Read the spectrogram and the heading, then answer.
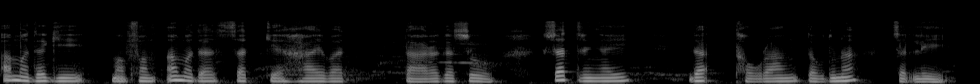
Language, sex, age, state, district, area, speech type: Manipuri, male, 45-60, Manipur, Tengnoupal, rural, spontaneous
